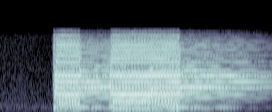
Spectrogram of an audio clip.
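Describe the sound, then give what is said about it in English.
A loud truck air horn sounds in two close blasts, a short one then a longer one, its harmonic-rich blare ringing out and trailing off slowly. No one speaks. “Hey, you think the air horn's gonna work?”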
